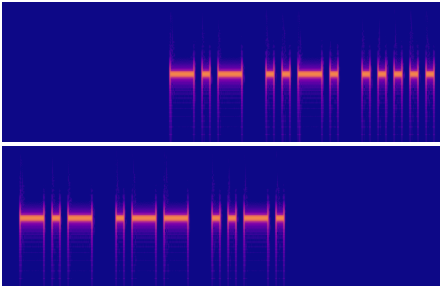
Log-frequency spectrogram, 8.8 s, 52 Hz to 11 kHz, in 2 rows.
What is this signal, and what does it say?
Morse code, heard as a keyed tone, about 15 wpm, 700 Hz. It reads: KF5KWF
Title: USA Call Signs - 6 Characters - Repeated 2x - 15wpm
